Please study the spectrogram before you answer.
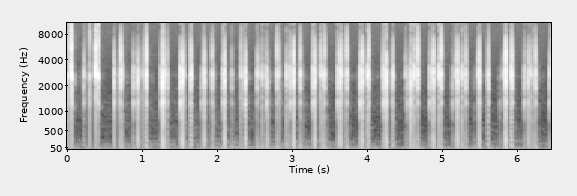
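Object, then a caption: Handheld audio recorder with metal mic capsules. Long purple nails tap and scratch the metal mic capsule heads of a small Tascam DR-05 handheld recorder with a plastic body and two metal capsules. The result is a quick, uneven stream of dry, bright clicks and scratchy ticks, centered around 2 kHz with very little low end. Each click stops instantly with no ring.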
